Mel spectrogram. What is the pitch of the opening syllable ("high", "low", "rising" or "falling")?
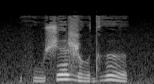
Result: low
